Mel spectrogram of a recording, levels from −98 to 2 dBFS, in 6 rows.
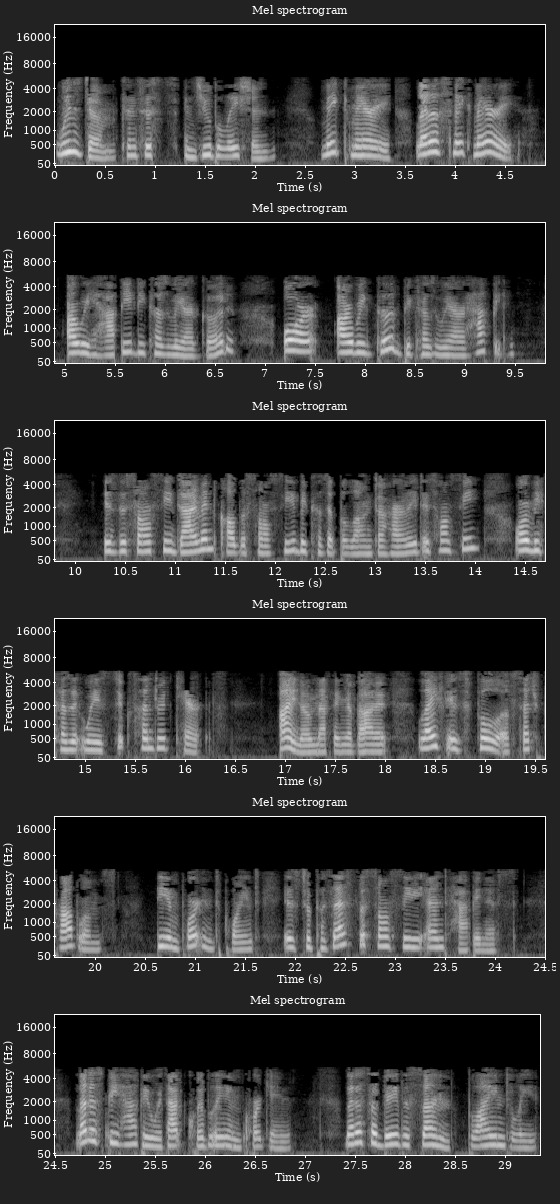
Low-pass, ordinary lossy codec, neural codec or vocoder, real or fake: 5.4 kHz; MP3, 24 kbps; codec, 16 kHz in and 24 kHz out, 1.1 kbps, FireRedTTS-2 codec; fake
